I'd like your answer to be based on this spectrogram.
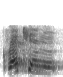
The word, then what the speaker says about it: Gretchen: Gretchen is a rather unusual name, but it's pronounced like it's spelled, and it's spelled like it's pronounced.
